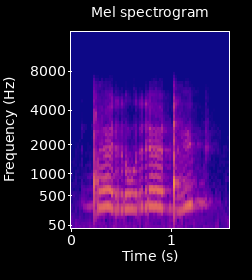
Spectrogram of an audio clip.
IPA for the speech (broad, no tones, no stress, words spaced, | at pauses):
ɡ͡ǃøru røɡ͡ǃyb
